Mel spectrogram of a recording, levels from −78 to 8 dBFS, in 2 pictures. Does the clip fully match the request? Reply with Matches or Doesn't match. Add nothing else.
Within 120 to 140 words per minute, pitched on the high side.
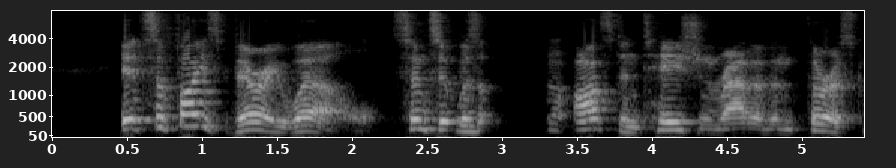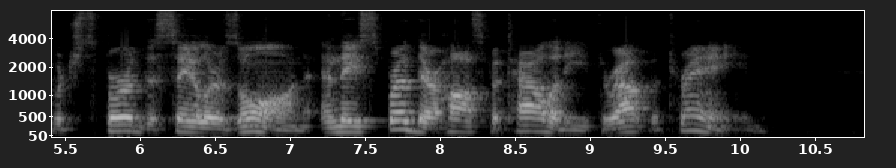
Matches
